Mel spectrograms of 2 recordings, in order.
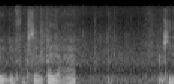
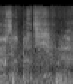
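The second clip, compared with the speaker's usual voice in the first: breathless whisper under the breath; 8 dB quieter than usual. Real, not acted. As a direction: whisper it to yourself. Sighing aside in dark woods. (chuchoté)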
